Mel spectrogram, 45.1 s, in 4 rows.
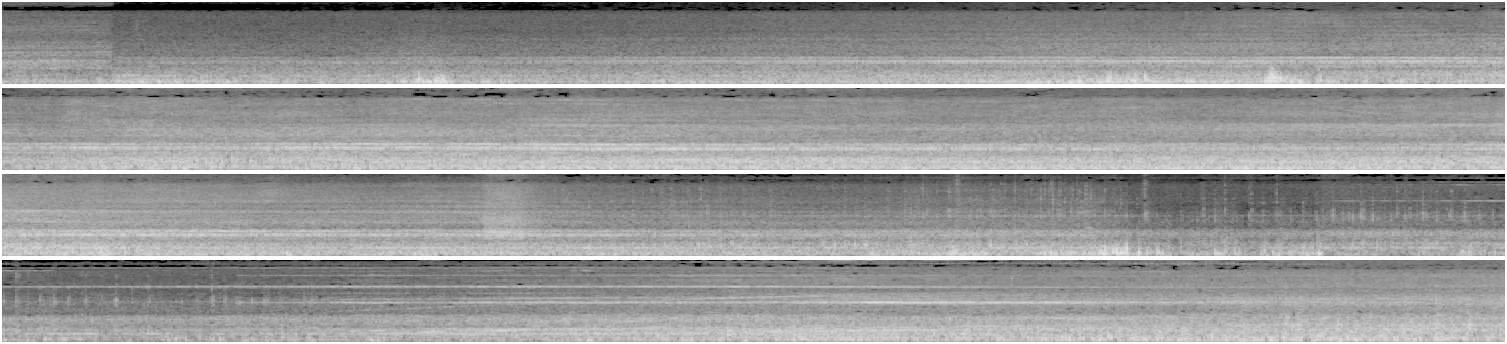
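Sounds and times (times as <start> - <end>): train wheels rumbling: 6.6 - 45.0
high whining tones: 32.2 - 45.0.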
